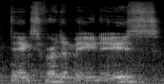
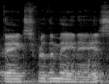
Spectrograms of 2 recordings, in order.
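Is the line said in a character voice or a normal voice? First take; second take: character voice; normal voice. First: It is said in a put-on character voice. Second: It is said in the speaker's ordinary voice.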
